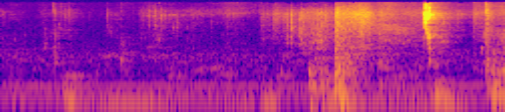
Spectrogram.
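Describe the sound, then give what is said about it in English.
Someone takes a quiet sip of water: soft mouth and liquid noises, a small swallow and a couple of faint clicks over a low steady hum, with no talking. “Hold on, let me take a drink of water.”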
